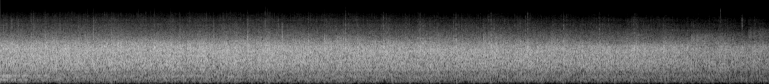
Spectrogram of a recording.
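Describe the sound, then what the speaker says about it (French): Sustained, loud audience applause at the closing ceremony of a festival, a dense steady roar of many hands clapping without pause that tapers slightly toward the end. "Je voudrais vous prier de les saluer par des applaudissements nourris et répétés"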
